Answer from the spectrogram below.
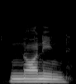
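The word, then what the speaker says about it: nonene: এই শ্রেণীর যৌগের নামের শেষে ইন উচ্চারিত হবে, যেমন অকটিন, ননিন।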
